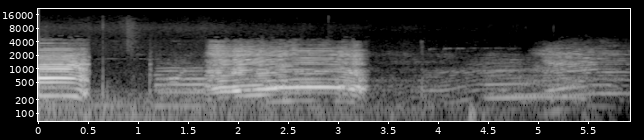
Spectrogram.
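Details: Cattle mooing in three deep, harmonic-rich calls: a short loud one, then a long sustained moo of about two seconds, then a softer, drawn-out moo with slightly wavering pitch.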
